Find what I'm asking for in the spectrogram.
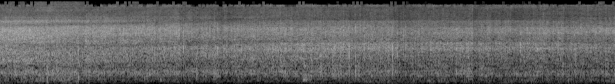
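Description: Spices fry in a pan after a little water is added, giving a loud, even, steamy sizzling hiss that holds steady throughout, with no talking.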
